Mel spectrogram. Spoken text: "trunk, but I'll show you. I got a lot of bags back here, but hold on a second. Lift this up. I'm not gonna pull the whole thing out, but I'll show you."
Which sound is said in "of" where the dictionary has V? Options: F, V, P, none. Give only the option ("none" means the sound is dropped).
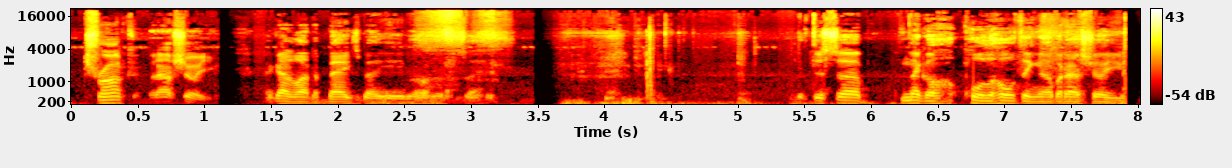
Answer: V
